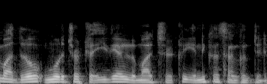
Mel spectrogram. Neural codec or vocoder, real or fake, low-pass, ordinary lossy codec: codec, 16 kHz, 1 kbps, X-Codec, HuBERT features, trained on balanced general audio; fake; none; none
